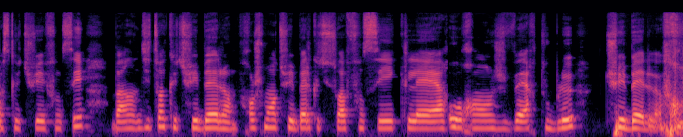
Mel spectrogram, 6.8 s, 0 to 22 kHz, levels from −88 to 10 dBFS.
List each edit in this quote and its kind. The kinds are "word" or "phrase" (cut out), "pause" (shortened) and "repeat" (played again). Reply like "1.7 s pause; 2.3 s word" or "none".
4.5 s word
